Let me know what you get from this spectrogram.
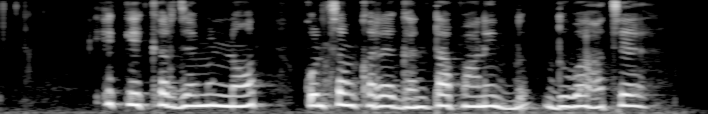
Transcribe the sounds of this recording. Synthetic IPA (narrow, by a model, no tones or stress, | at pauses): eːkekːəɾd͡ʒəminːɔːt̪̚ | kʊnsəmkəɾeɡʱəɳʈapaːnid̪ubaɦət͡ʃe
